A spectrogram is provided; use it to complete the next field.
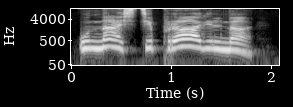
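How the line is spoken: Whole class shouting. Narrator (Belarusian): крычаў увесь клас

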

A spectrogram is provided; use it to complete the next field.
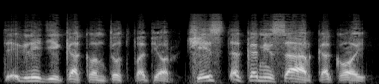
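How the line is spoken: Laughing old man. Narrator (Russian): Старик засмеялся

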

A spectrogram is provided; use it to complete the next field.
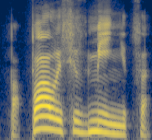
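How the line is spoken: Triumphant exclamation. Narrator (Russian): воскликнул капитан победно

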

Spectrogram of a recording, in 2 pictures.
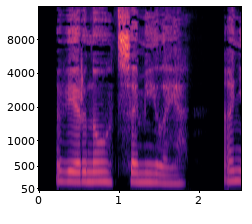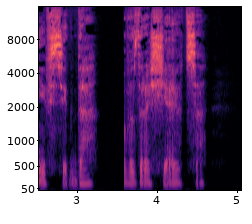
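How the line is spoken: Hoarse mutter. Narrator (Russian): хрипло пробормотала она

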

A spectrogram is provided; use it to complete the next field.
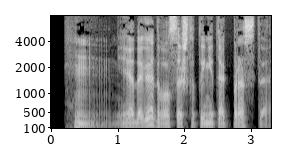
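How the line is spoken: Mumbling. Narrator (Russian): пробормотал Райзен

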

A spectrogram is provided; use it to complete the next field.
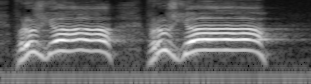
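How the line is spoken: Ringing frightened shout. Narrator (Russian): Кто-то заливисто испуганно кричал

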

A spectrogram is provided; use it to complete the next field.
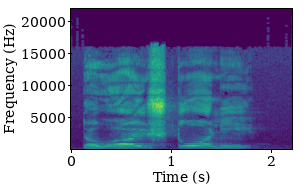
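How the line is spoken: Rude, coarse tone. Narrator (Russian): грубо сказал Алёшка

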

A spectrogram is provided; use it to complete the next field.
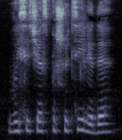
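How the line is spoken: Smiling breathy. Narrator (Russian): Лорд широко улыбнулся, выдохнул

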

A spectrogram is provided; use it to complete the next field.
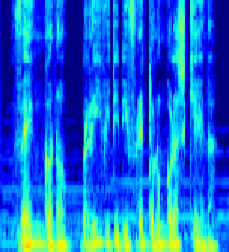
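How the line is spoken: Murmured amid silence. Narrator (Italian): mormorò la Motz in mezzo a rispettoso silenzio

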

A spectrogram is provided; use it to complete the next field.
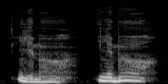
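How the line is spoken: Stammering. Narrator (French): bégaya à la fin Michel

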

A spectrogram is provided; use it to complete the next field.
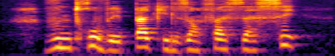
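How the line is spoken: Asked in lower voice. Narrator (French): demandai-je d'une voix plus basse

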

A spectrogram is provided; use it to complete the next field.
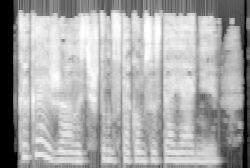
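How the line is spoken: Sighed. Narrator (Russian): Эвелин вздохнула

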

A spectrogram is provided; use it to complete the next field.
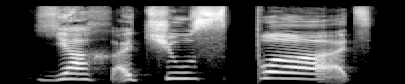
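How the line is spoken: Moaning. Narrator (Russian): простонала

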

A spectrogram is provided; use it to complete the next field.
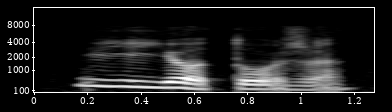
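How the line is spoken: Quiet sad muttering to self. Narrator (Russian): пробормотал Травилла тихо и печально, больше думая вслух, нежели отвечая своему другу

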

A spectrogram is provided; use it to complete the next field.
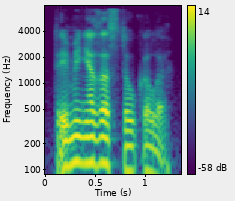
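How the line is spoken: Plain. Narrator (Russian): говорит он

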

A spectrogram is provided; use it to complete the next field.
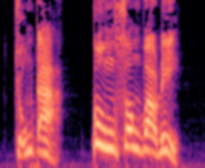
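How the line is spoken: Hurried loud shout. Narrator (Vietnamese): Thất xảo yêu hồ sợ lão một mình suy thế, bèn vội quát lớn

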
